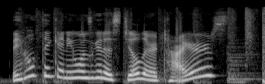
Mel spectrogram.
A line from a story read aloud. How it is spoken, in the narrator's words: told, laughing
